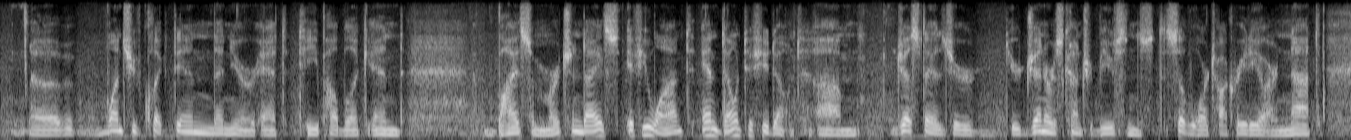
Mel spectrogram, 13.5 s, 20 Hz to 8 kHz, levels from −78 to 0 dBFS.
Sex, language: male, English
